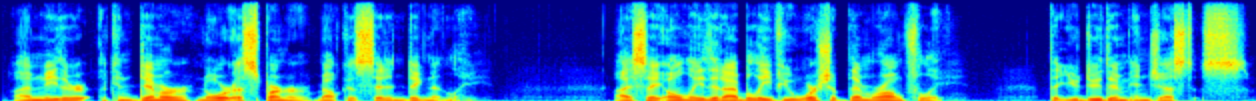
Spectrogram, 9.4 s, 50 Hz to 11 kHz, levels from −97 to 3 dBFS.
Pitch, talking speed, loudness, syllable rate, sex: 95 Hz, 165 wpm, -18 LUFS, 5.9 syllables/s, male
